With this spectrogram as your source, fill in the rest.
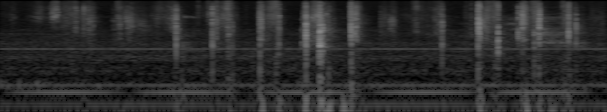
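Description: Tarot deck being shuffled by hand: a run of crisp, close card flicks and riffles in an irregular rhythm over a steady low electrical hum, no talk.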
